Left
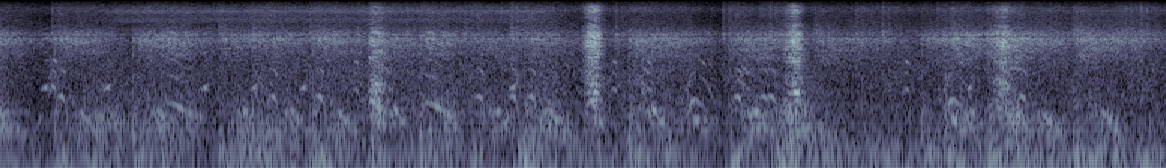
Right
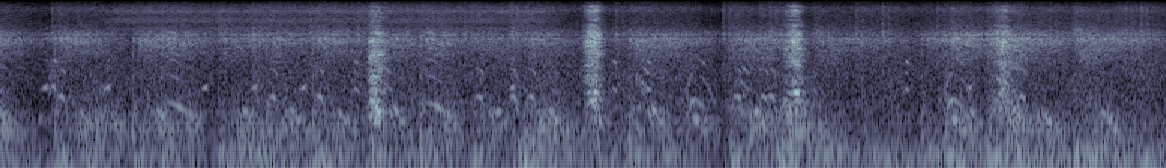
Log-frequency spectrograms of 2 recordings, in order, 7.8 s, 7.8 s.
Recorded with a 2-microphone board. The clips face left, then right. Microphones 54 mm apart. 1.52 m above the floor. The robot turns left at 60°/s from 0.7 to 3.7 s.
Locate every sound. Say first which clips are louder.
2.4 s a squeak: right 4 dB; 75° right (ahead or behind), 4 m; by 7.8 s centre (ahead or behind), 4 m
